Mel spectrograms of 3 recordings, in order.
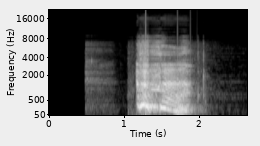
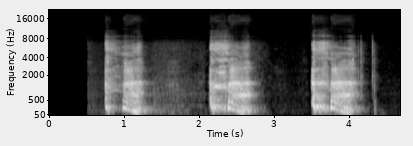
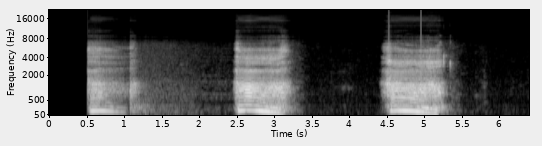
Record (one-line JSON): {"cough_length": "2.6 s", "cough_amplitude": 28681, "cough_signal_mean_std_ratio": 0.45, "three_cough_length": "4.7 s", "three_cough_amplitude": 30382, "three_cough_signal_mean_std_ratio": 0.49, "exhalation_length": "6.4 s", "exhalation_amplitude": 24208, "exhalation_signal_mean_std_ratio": 0.47, "survey_phase": "beta (2021-08-13 to 2022-03-07)", "age": "65+", "gender": "Male", "wearing_mask": "No", "symptom_none": true, "smoker_status": "Ex-smoker", "respiratory_condition_asthma": false, "respiratory_condition_other": false, "recruitment_source": "REACT", "submission_delay": "2 days", "covid_test_result": "Negative", "covid_test_method": "RT-qPCR"}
